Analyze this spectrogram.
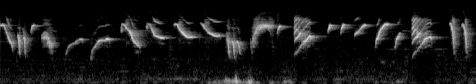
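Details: Shrike song, used so that quiet birds join in singing. A fast stream of varied whistled slurs and scratchy mimic-like phrases, rising and falling, with a brief low thump in the middle.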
